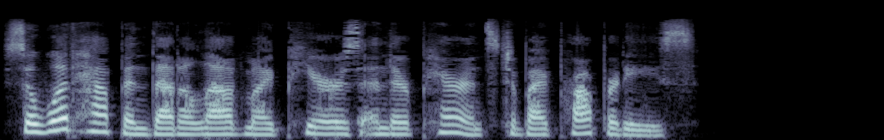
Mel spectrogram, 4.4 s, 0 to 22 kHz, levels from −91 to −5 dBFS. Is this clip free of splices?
yes; 0 cuts

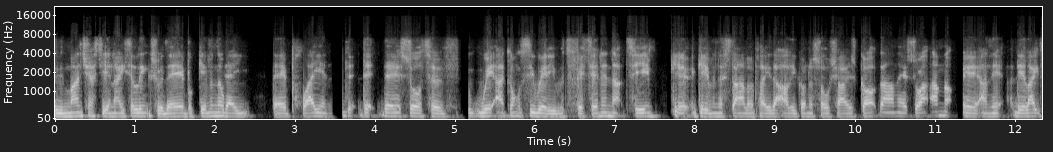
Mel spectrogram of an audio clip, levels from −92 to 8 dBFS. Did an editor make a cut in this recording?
yes; 3 cuts; at 2.1 s, 5.2 s, 11.3 s

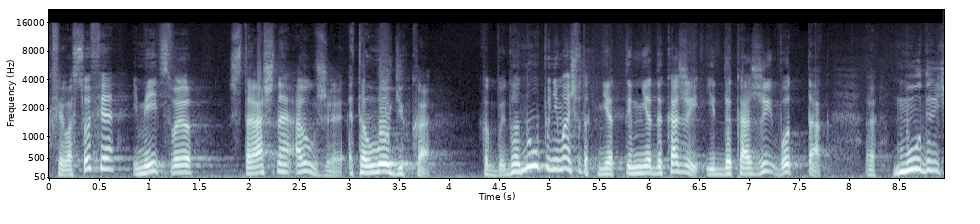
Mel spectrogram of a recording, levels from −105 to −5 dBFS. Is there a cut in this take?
no; 0 cuts

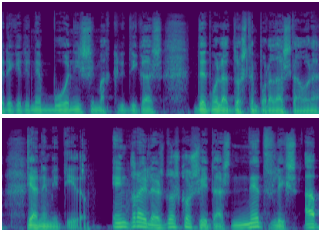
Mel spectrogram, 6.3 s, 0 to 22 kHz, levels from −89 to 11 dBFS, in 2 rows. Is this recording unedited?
no; 4 cuts; at 2.1 s, 2.9 s, 3.4 s, 4.5 s

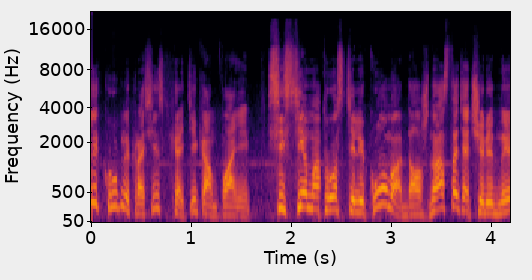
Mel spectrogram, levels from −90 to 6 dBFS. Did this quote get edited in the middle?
yes; 1 cut; at 2.2 s

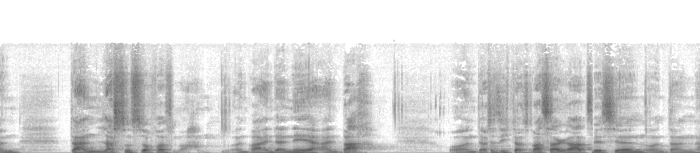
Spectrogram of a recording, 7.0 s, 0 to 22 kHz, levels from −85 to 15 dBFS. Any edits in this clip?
yes; 4 cuts; at 1.7 s, 2.5 s, 4.9 s, 5.9 s

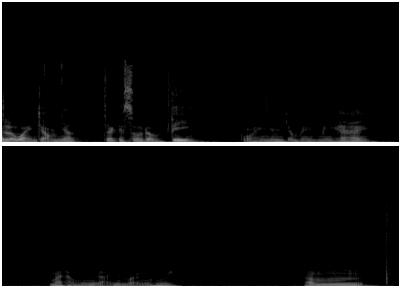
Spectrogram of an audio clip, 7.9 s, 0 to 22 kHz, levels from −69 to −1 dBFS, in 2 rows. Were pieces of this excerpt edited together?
no; 0 cuts

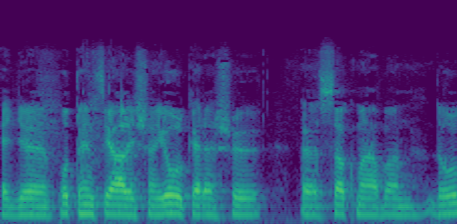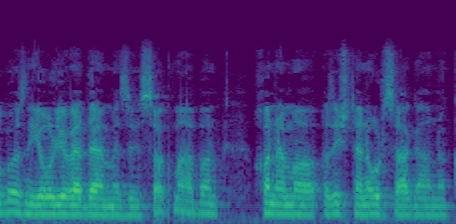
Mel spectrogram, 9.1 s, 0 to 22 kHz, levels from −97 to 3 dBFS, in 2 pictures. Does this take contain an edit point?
no; 0 cuts

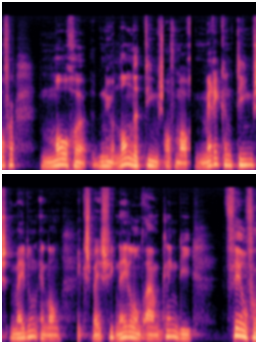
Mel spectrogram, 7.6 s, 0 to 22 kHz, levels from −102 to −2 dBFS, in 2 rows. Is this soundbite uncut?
no; 6 cuts; at 1.7 s, 2.4 s, 2.8 s, 4.9 s, 5.5 s, 6.2 s

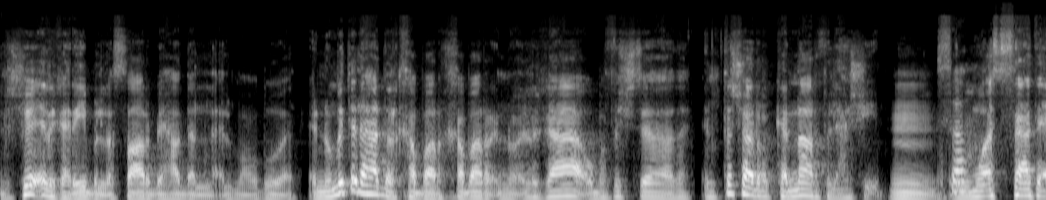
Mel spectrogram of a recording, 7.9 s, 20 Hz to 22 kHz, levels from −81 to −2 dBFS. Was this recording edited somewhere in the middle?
yes; 2 cuts; at 2.3 s, 5.2 s

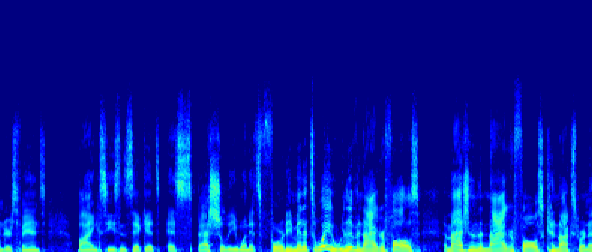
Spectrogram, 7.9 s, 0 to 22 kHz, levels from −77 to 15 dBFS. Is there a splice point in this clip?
no; 0 cuts

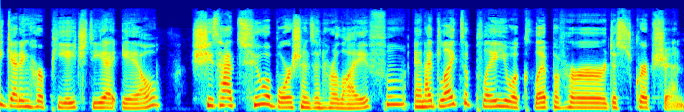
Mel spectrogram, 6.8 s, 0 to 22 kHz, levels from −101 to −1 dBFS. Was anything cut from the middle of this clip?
yes; 1 cut; at 1.8 s

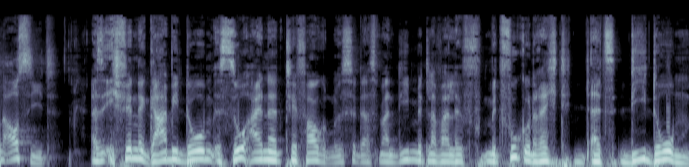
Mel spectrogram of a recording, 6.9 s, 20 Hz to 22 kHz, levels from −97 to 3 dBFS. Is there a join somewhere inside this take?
no; 0 cuts

